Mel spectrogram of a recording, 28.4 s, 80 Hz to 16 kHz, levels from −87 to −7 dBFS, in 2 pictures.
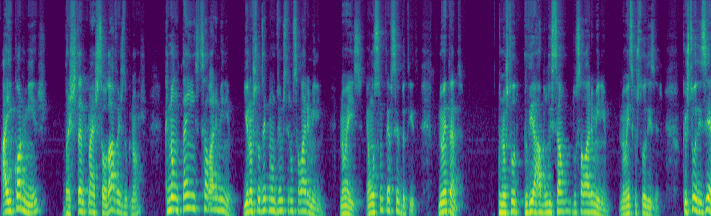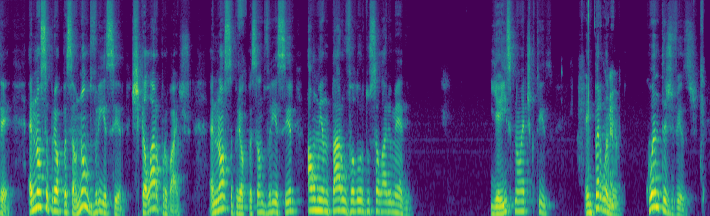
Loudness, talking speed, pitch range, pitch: -18 LUFS, 195 wpm, 130-175 Hz, 155 Hz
